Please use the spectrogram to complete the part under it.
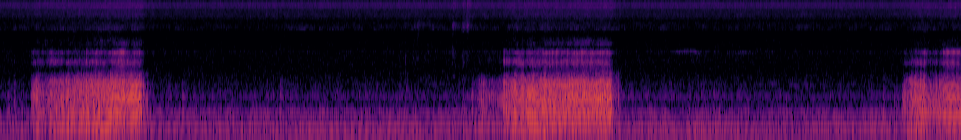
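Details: Sleeping pug snoring: loud, rough, rattling snores of about one and a half to two seconds each, separated by long quiet pauses of four to five seconds, three snores in the stretch.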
